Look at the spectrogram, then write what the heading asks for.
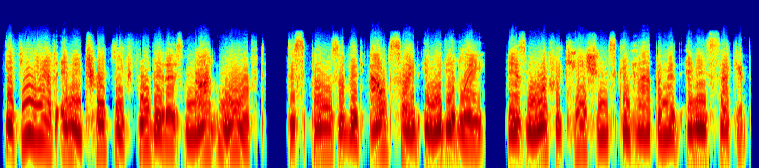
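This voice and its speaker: Male emergency broadcast announcer, mid-pitched, formal, flat scripted read with a synthetic edge, dull radio sound. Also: normal speed, few pauses, no room sound.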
